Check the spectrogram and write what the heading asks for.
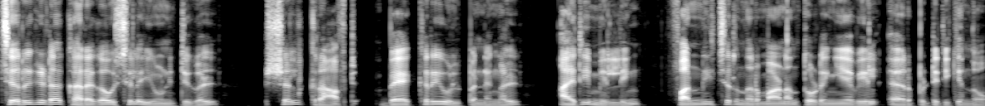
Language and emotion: Malayalam, neutral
